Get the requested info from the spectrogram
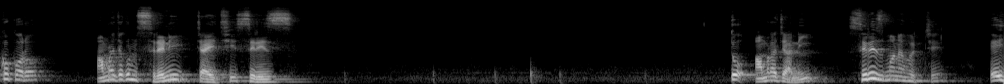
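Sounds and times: marker writing on whiteboard: 3.1s - 7.3s
marker ticks on whiteboard: 3.4s - 7.2s.

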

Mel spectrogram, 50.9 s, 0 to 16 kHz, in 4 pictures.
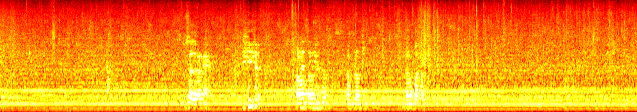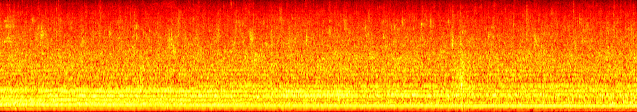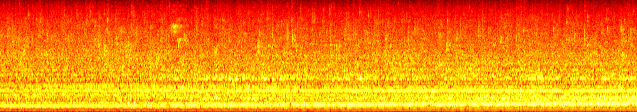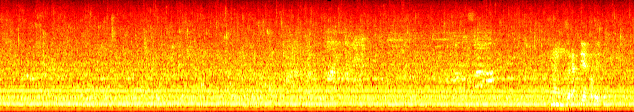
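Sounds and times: air bubbling in water: 0.0s - 47.3s
air pump hum: 0.0s - 50.9s.

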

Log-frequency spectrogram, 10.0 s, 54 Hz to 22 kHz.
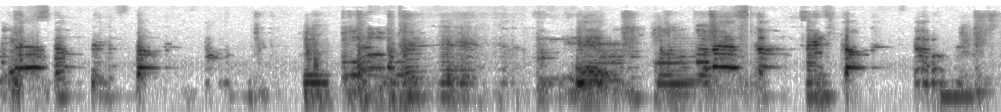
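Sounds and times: electric guitar: 3.0s - 4.8s.

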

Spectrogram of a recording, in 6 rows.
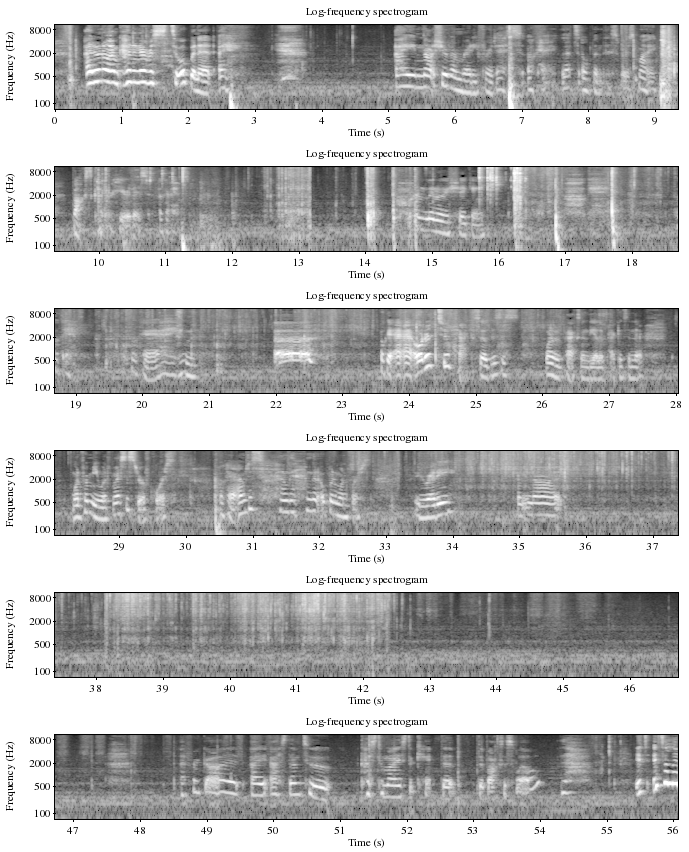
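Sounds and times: bubble wrap crinkling and tearing: 17.8s - 27.0s, 32.3s - 43.1s.

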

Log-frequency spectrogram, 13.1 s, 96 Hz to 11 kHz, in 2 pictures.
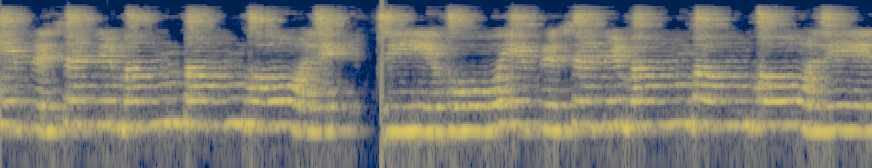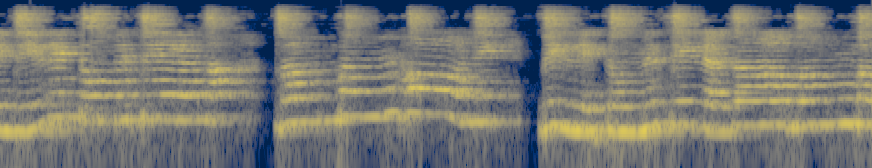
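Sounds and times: bright ticking beat: 0.0s - 13.0s
high voice singing folk song: 0.0s - 13.0s.

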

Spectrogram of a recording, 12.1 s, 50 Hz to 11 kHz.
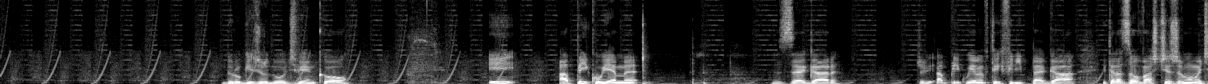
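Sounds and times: low electronic pulse: 0.0s - 12.0s
rising electronic chirps: 0.0s - 12.0s.

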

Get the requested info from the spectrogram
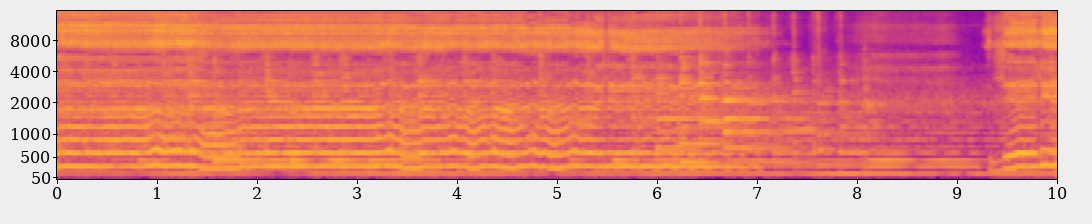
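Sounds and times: woman singing melismatic vocal line: 0.0s - 10.0s.

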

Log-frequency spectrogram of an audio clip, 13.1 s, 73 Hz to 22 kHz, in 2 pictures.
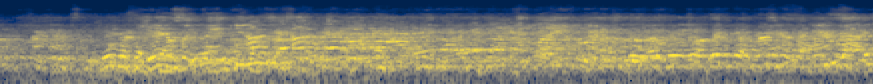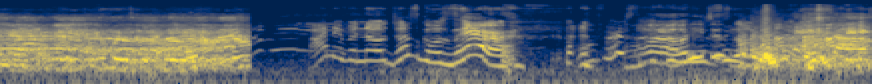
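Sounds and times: crowd chatter: 0.0s - 8.5s, 11.4s - 13.0s.

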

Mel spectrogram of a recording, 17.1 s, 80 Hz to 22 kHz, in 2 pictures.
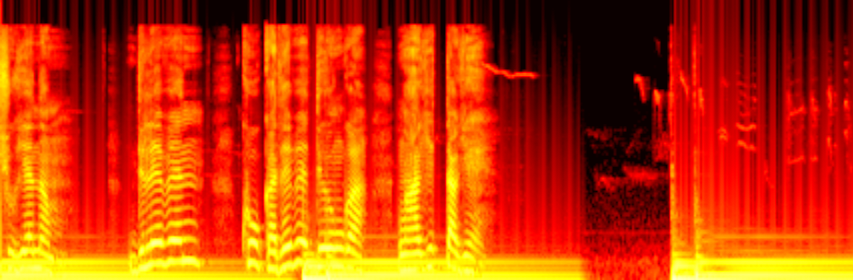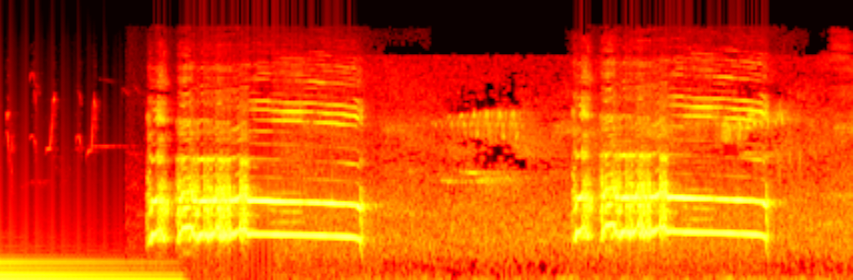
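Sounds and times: rooster crowing: 9.9s - 12.4s, 14.2s - 16.6s.

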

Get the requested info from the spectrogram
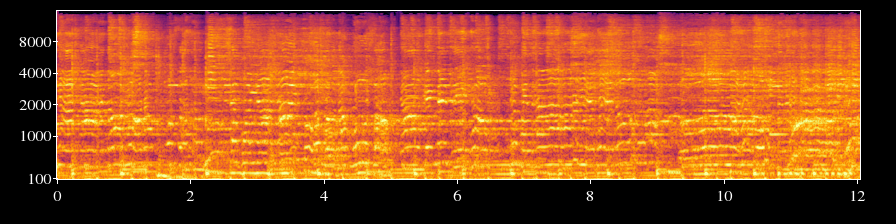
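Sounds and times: live band dance music: 0.0s - 12.0s
person singing: 0.0s - 12.0s.

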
